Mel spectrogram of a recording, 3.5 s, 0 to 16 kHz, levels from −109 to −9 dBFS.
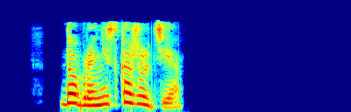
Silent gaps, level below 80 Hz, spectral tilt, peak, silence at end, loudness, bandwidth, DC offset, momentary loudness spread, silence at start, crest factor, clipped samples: none; -60 dBFS; -3.5 dB/octave; -2 dBFS; 1.7 s; -18 LUFS; 8.2 kHz; under 0.1%; 10 LU; 0.6 s; 18 dB; under 0.1%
